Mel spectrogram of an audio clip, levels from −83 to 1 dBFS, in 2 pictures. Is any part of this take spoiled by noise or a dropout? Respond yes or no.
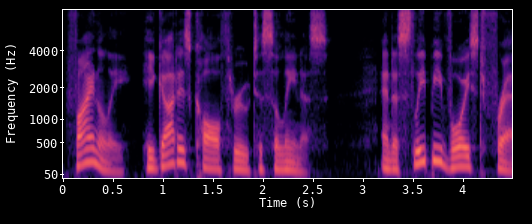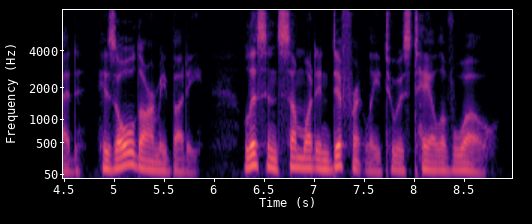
no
